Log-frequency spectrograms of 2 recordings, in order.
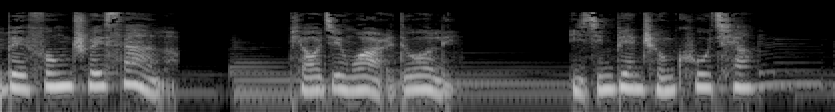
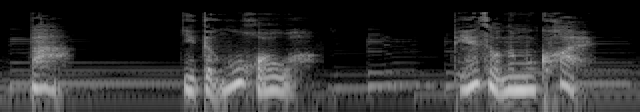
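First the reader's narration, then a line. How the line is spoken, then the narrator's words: Quiet. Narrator (Chinese): 我小声说了一句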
